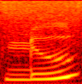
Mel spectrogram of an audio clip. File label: french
